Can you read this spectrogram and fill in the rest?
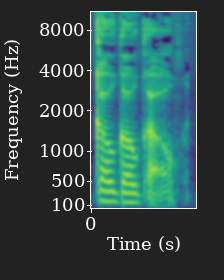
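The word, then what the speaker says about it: go, go, go (五五五): They're raising about $555 million, which is important only in that in Japanese, the numbers 555 is pronounced go, go, go.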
